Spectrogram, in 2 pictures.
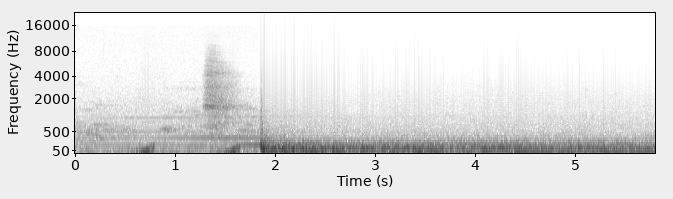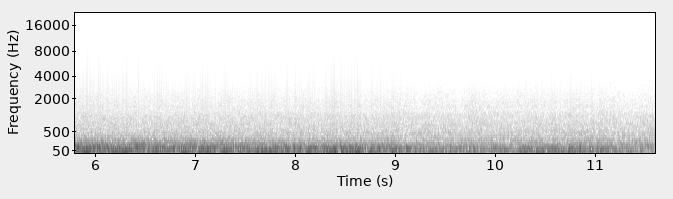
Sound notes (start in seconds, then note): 1.9 ominous humming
